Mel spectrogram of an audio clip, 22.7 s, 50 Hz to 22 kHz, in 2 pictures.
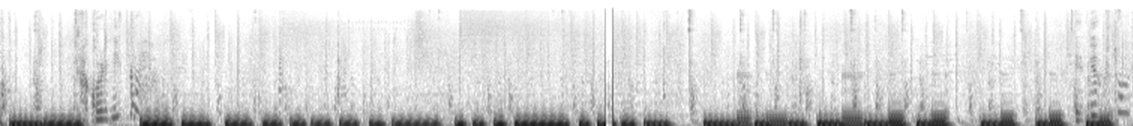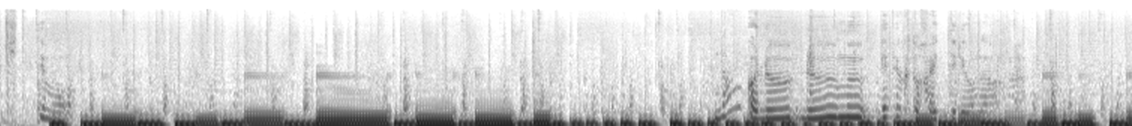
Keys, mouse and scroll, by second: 1.8-2.5 drag, 4.2 click, 5.4 click, 11.4 click.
